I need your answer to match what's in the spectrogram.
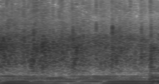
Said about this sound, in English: No claps. That's okay. That's all right. Two claps.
